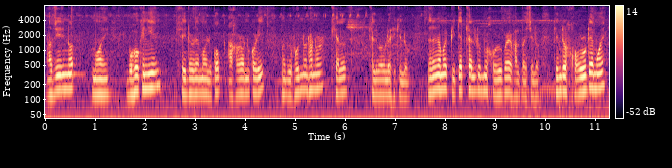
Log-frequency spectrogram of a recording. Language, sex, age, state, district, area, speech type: Assamese, male, 18-30, Assam, Lakhimpur, urban, spontaneous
